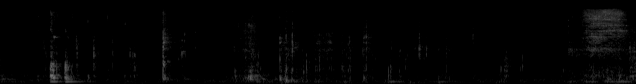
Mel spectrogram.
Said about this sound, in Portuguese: Tomar até uma garrafinha d'água aqui. Porque tá foda.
